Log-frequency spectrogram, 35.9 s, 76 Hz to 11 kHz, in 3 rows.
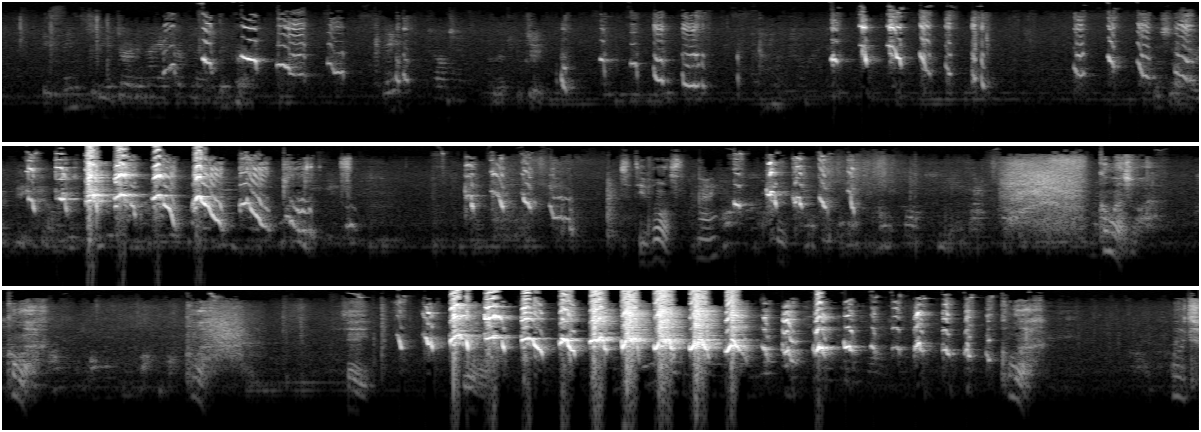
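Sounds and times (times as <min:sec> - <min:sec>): puppy whining: 0:01.6 - 0:04.2, 0:05.5 - 0:07.6, 0:08.3 - 0:10.0, 0:10.7 - 0:15.6, 0:16.3 - 0:17.8, 0:19.2 - 0:20.7, 0:27.8 - 0:34.2.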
